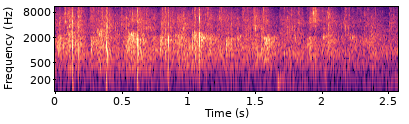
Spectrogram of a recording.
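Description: A church congregation at a Sunday worship service breaks into steady applause, a dense, even patter of many hands clapping close by for a couple of seconds.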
